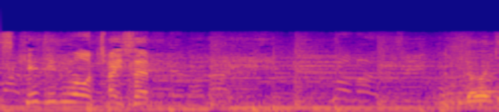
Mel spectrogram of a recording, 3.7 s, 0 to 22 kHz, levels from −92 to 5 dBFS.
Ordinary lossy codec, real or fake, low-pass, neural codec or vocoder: none; real; none; none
